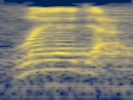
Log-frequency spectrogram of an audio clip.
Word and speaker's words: يدع: هذه أربعة أفعال في القرآن يظن القارئ أن بعد العين واو وهي ليست كذلك، أو بعد حاء ويمحو الله واو ليست كذلك، ولكن محذوفة في الرأس فتحذف بالنطق، فأقول ويمح ويدع.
